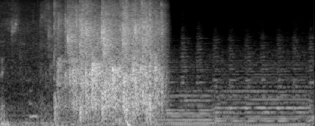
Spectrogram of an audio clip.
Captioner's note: clapping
